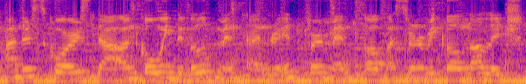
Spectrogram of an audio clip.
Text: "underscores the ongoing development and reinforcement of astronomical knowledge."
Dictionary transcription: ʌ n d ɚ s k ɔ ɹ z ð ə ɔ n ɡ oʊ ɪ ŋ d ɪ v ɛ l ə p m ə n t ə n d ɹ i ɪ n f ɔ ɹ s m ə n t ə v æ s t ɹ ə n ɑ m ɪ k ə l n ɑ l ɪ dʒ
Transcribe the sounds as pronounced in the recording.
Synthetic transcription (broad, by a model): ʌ n d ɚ s k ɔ ɹ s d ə ɔ n ɡ oʊ ɪ ŋ d ɪ v ɛ l ə p m ə n t ə n d ɹ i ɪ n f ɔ ɹ m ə n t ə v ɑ s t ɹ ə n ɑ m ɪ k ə l n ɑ l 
